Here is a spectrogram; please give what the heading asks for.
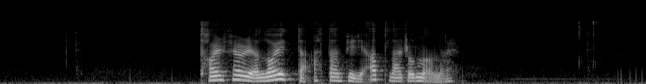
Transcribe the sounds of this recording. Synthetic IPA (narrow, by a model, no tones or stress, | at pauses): t̪ʰɔɹfɛwɹɪoːlɔʏt̪a̰ʔat̪hanfɪɾɪ̰ʔɑ̰t̪laɾʊna̰na̰ɹ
